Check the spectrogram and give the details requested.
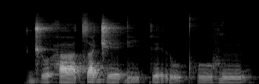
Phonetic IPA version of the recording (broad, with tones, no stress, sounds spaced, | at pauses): d͡ʒ ʊ˨˦ h aː˨ t͡s a˦ d͡ʒ eː˨ ɗ iː˦˨ k ɪ˦ r uː˨ pʰ uː˦ v ĩ˦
